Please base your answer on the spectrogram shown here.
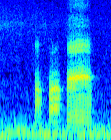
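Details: Javan pied starling native to Java, trained to talk in Javanese, giving three short harsh nasal syllables rising into a longer buzzy note, with low room hum behind.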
